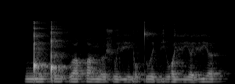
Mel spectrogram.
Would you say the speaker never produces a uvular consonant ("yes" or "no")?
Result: no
